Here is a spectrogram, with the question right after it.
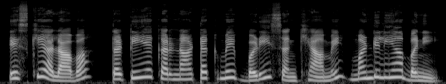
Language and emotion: Hindi, neutral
